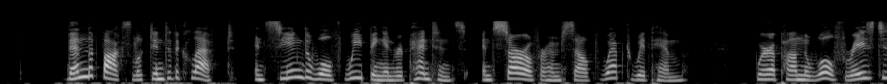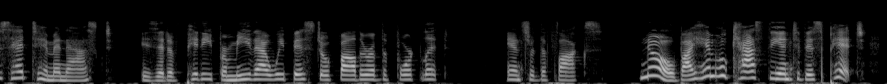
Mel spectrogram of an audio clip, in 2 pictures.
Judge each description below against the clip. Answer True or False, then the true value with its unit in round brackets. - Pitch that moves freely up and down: False (4.8 semitones)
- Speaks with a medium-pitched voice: False (225 Hz)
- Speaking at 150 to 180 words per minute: False (190 wpm)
